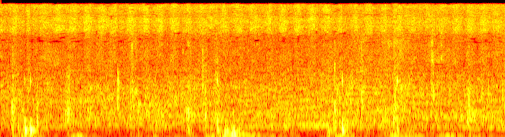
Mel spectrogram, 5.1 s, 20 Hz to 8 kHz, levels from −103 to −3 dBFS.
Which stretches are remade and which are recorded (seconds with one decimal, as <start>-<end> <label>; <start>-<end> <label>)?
0.0-5.1 remade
